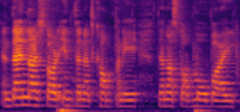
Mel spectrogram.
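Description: A woman's voice: medium pitch, flat delivery, a little fast. A Swedish woman in her fifties with a Swedish accent, speaking English as a guest investor, hesitant with many fillers. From northern Sweden. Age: 50s. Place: studio.

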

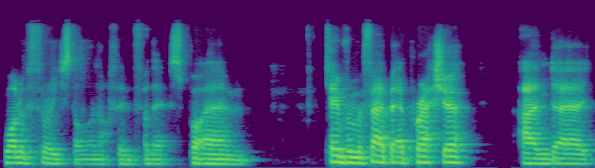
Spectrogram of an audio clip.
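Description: Male host, average pitch, informal football chat with co-presenters. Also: fairly even intonation, a little slow. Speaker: podcast host.

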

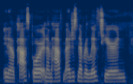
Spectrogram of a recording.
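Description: A woman's voice: sits low, level tone, quick pace, pushed and bright, no echo. A young woman from Europe, raised in Paris, answering candidly and at length as a guest musician in a casual interview. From Europe, born in Italy, raised mostly in Paris. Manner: chatty, candid, long-winded answers.

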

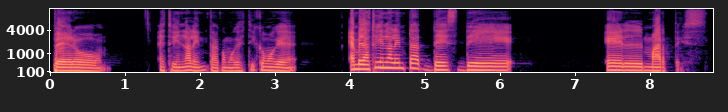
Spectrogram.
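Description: A man's voice: on the high side, lively intonation, slow, long pauses, darkish tone, smooth, no room sound, studio quality. A man in his twenties with a Puerto Rican accent co-hosts a podcast in casual Spanglish, constantly switching between Spanish and English. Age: 20s. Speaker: podcast co-host. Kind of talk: casual chat.

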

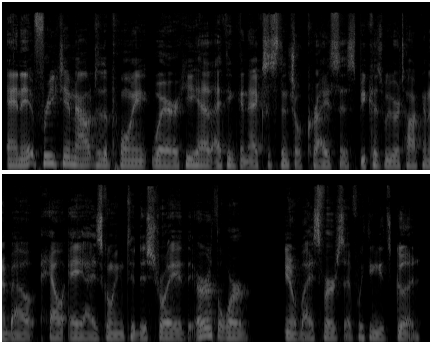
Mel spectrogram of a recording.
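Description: Man, co-host who keeps the conversation moving, mid-pitched, relaxed and loose. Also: fast talker, hardly any pauses. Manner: leads the talk, relaxed, swears casually. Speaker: podcast co-host. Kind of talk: casual chat among friends.

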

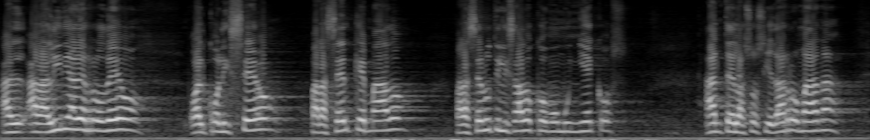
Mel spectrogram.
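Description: A man's voice: very high-pitched, fairly even intonation, moderate pace, big-room sound. A male pastor preaching emphatically, firing questions at his congregation for them to answer. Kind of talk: preached sermon.

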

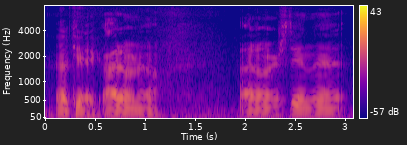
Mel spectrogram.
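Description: The host, a young man who's sick and congested, keeps a steady tone at a moderate pace. His voice is deep, hoarse, and darkish, and slight background noise sits under his casual, rambling monologue, full of fillers and curses, recorded on a desk mic near a computer at home.

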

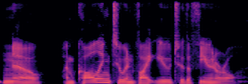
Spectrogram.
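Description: A man's voice: medium pitch, normal speed, fairly bright tone, no room sound, studio quality, lightly acted. An actor playing an exasperated man whose clone died, sarcastic and indignant in a comedic audio drama.

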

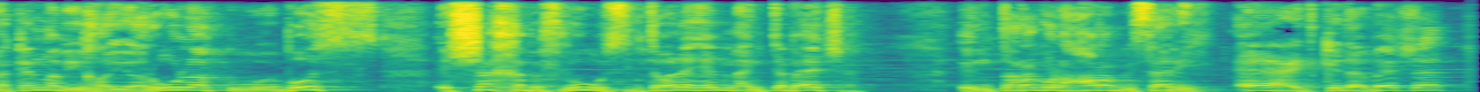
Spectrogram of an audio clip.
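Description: A young man with an Egyptian accent races through a comic podcast monologue, his voice dark and mellow yet pitched a little high. He tells it in animated, slangy bursts, with faint music under him. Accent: Egyptian Arabic. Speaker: podcast host.

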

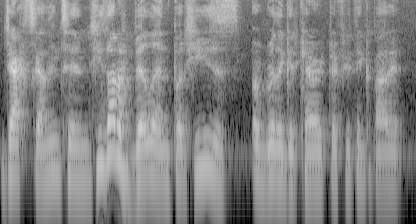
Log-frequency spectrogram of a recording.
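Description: A man's voice: on the high side, fast, darkish tone. A man chatting casually as a podcast co-host, with a nasal voice from a broken nose.

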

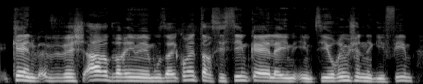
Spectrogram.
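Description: Sex: man. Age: middle-aged. Role: interview guest. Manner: hesitant, frequent fillers. Pitch: a bit high. Sound: dry studio mic. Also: no room sound. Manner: hesitant, many fillers and restarts. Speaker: guest, government finance official. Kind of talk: casual storytelling interview. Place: podcast studio.

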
